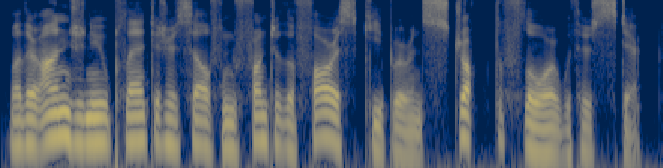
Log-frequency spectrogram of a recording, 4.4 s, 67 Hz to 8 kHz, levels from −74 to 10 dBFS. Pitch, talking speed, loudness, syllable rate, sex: 125 Hz, 230 wpm, -19 LUFS, 5.9 syllables/s, female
